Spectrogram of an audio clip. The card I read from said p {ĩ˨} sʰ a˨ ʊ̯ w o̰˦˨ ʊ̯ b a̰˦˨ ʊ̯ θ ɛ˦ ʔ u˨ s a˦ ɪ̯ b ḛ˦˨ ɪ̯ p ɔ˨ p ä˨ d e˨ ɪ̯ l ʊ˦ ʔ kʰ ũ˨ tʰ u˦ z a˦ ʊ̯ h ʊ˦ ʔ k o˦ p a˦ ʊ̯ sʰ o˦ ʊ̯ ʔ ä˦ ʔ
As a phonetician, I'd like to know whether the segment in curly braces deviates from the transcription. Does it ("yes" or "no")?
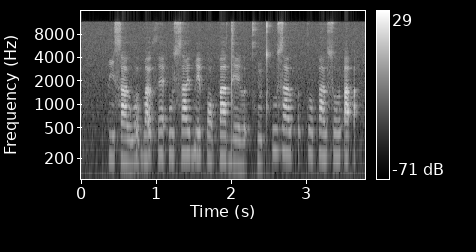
yes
